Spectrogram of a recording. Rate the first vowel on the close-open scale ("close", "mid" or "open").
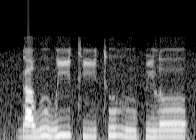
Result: open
